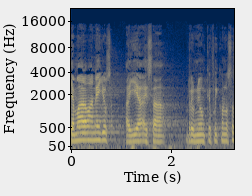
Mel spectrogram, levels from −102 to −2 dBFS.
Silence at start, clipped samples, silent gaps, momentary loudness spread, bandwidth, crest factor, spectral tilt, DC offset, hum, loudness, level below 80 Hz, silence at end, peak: 0 s; under 0.1%; none; 13 LU; 15 kHz; 18 dB; -5.5 dB/octave; under 0.1%; none; -25 LUFS; -50 dBFS; 0 s; -6 dBFS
